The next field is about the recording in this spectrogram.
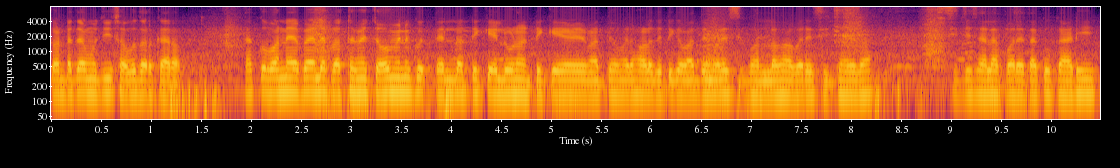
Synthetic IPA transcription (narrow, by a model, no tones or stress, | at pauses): kɔɳʈat͡ʃamud͡ʒisɔbud̪ɔɾkaɾɔ | t̪akubɔnebapaĩlepɾɔt̪ʰɔmet͡ʃɔwminɔk̬ut̪elːɔʈikeluɽ̃ɔʈikemad̪ʱjɔmɔɾeɦɔɭɔd̪iʈikemad̪ʱjɔmɔɽesbʱɔlːɔbʱabɔɾesid͡ʒʱaɦeba | sid͡ʒʱisalapɔɾet̪akukaɽ̤i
